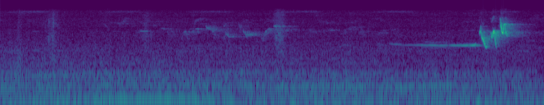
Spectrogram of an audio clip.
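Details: Japanese bush warbler singing in May: a long, steady whistled note ending in a sharp, quick flourish, over a low constant rumble and faint twittering from other birds.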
